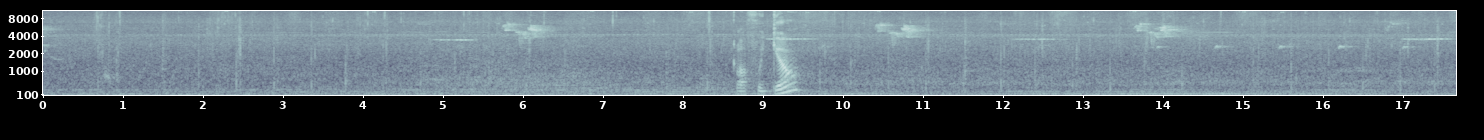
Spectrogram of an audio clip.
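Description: Footsteps walk steadily on hard ground.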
